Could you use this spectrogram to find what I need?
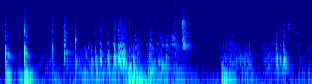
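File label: Kit, drums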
